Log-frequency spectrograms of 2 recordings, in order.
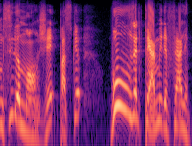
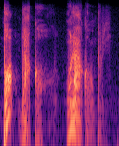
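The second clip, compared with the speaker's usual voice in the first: normal talking voice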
